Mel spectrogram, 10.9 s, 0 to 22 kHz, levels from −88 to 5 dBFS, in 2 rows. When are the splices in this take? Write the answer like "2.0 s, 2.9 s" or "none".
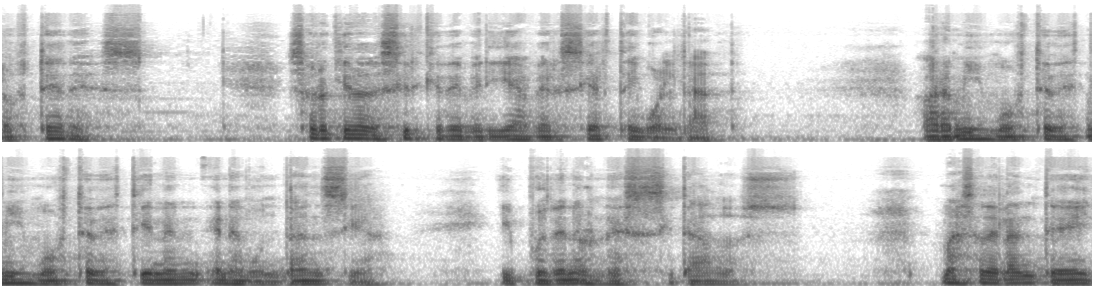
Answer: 5.4 s, 8.3 s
